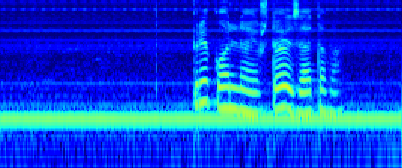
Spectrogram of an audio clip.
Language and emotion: Russian, neutral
